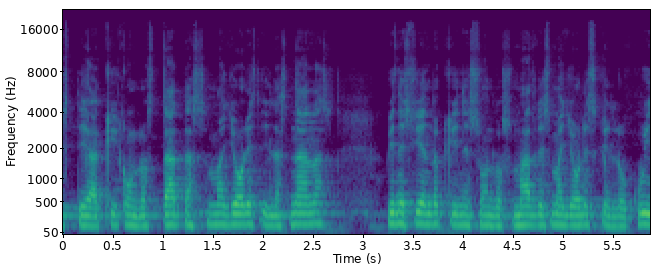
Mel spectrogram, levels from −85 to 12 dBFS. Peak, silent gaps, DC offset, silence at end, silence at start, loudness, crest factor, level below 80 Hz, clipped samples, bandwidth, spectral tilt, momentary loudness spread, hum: -8 dBFS; none; under 0.1%; 0 s; 0 s; -25 LUFS; 16 dB; -60 dBFS; under 0.1%; 17 kHz; -7 dB/octave; 5 LU; none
